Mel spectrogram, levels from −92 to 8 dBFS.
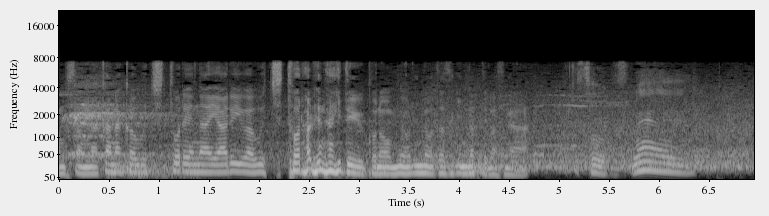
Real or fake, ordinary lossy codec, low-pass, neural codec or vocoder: real; none; 7.2 kHz; none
